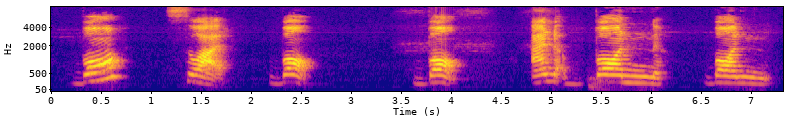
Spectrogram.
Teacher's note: when you say bon, your tongue doesn't touch anywhere.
